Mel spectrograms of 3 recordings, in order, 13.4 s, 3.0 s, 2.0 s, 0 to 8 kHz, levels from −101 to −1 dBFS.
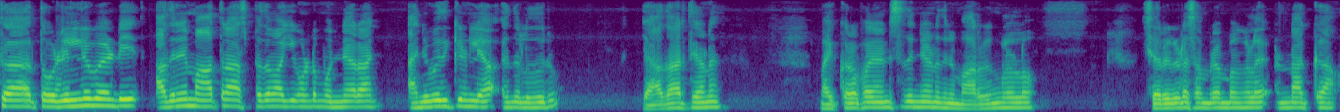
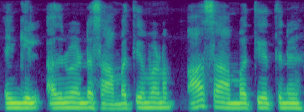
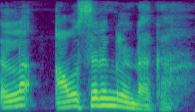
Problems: none marked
